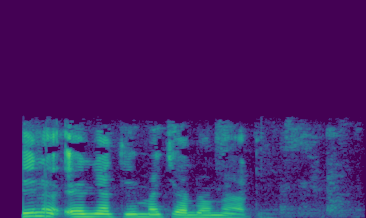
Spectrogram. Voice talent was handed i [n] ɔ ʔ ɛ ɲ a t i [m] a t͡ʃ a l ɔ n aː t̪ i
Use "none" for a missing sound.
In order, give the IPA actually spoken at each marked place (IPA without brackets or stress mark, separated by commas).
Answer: n, m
